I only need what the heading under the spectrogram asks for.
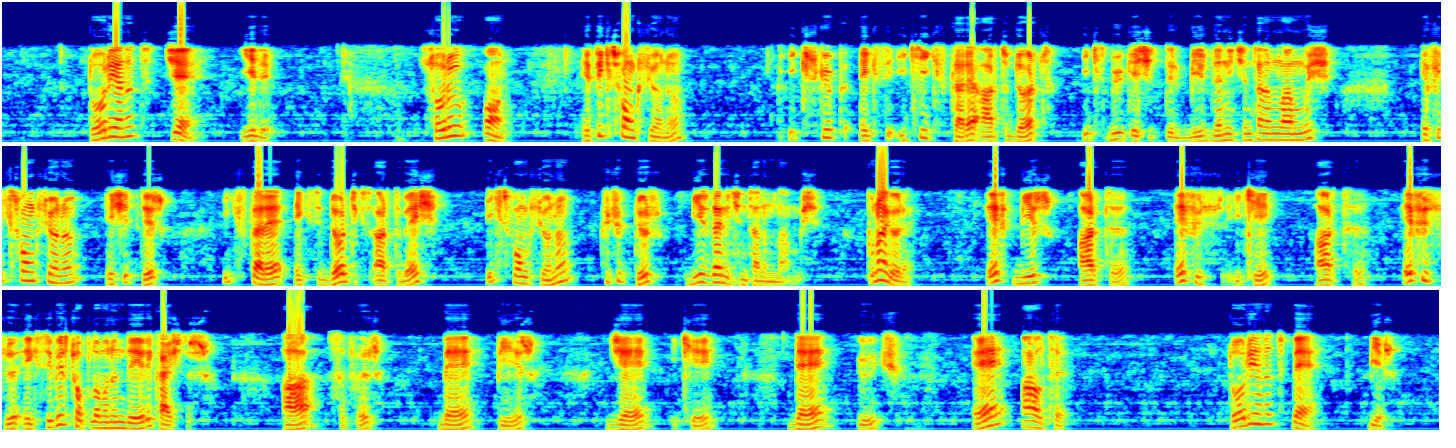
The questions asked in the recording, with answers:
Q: Buna göre f1 artı f üssü 2 artı f üssü eksi 1 toplamının değeri kaçtır?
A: Doğru yanıt B 1.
